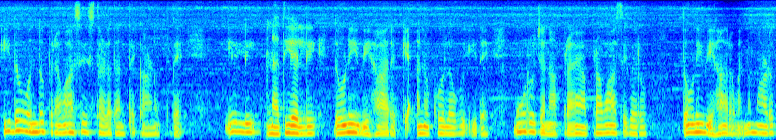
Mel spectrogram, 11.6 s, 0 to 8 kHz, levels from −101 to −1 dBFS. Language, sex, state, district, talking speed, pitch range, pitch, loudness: Kannada, female, Karnataka, Raichur, 95 wpm, 145-175 Hz, 160 Hz, -34 LUFS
